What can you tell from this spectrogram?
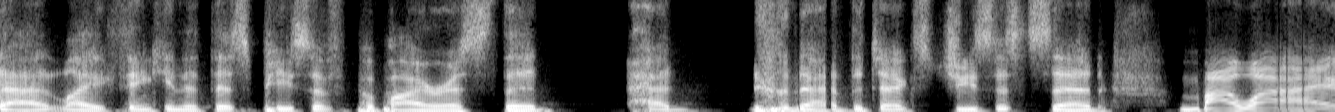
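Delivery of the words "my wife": put-on, high-pitched, comic Eastern European accent. Speaker quoting the text on a papyrus fragment: Borat impersonation. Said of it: "that's my best Borat impersonation".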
